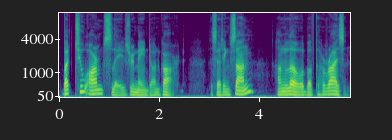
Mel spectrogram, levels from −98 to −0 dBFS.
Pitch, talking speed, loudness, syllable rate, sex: 125 Hz, 155 wpm, -18 LUFS, 5.3 syllables/s, male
